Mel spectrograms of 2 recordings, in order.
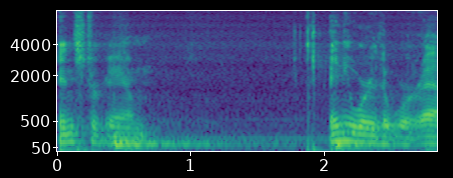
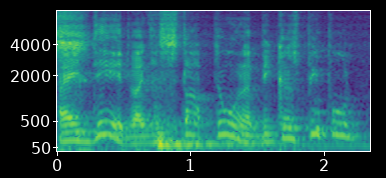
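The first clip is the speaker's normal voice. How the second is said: put-on voice; 7 semitones higher than usual. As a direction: keep up the high odd voice, complaining. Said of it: "if I talk like this".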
